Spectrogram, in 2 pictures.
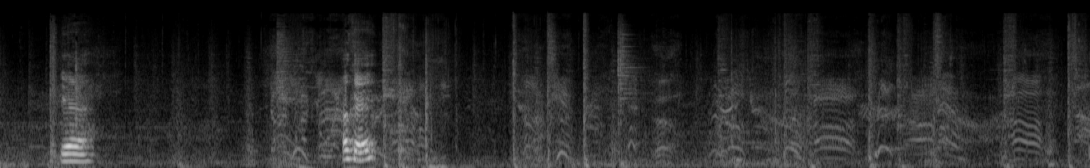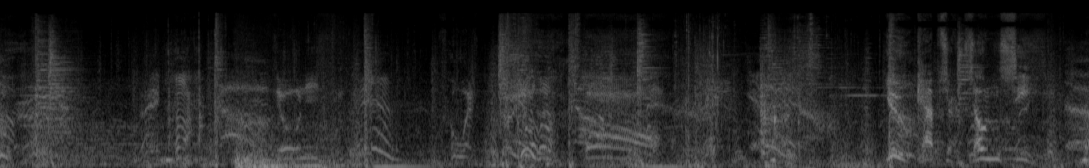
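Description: Swords clang and clash in a fight.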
